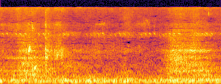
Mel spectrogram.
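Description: Faint, steady chirping of night crickets, with a couple of soft brief handling noises.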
